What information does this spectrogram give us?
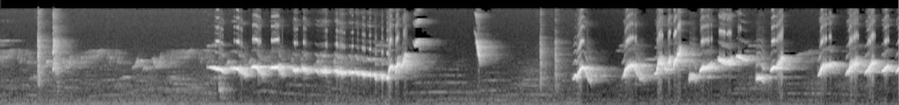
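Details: White-rumped shama lure song: a quiet opening, then a long falling series of rippling whistles, a pause, and later bursts of short rising and falling whistled phrases.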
